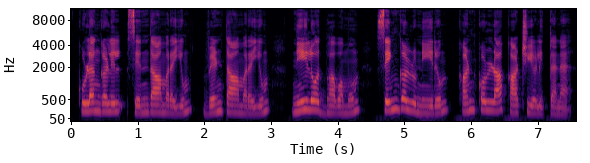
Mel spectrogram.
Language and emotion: Tamil, neutral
